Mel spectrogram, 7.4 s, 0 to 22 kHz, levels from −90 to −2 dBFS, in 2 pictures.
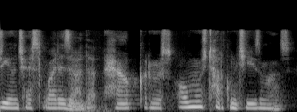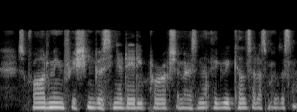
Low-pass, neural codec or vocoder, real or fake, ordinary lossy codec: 7.2 kHz; codec, 16 kHz, 1 kbps, X-Codec, WavLM features, trained on Multilingual LibriSpeech; fake; none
